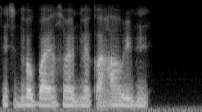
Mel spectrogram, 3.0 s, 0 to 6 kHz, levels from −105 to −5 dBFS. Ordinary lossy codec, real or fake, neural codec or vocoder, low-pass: none; fake; autoencoder, 22.05 kHz, a latent of 192 numbers a frame, VITS, trained on many speakers; 5.4 kHz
